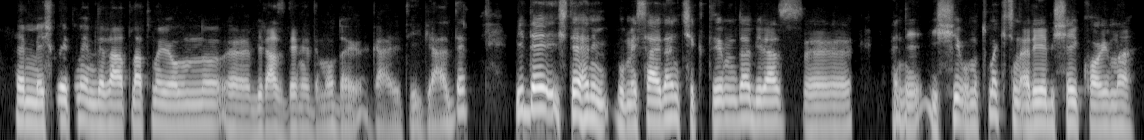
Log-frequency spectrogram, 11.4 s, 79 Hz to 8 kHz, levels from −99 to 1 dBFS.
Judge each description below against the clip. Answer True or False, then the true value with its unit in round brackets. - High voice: False (130 Hz)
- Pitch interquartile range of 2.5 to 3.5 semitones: True (2.9 semitones)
